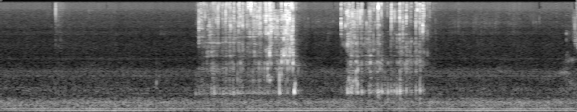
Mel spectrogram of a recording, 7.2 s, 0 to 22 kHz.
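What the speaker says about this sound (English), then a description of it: "now we're going to add 90 grams of cold filtered water" Cold filtered water poured into a sourdough starter jar in two short splashing bursts, close and fairly quiet over a steady low hum.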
